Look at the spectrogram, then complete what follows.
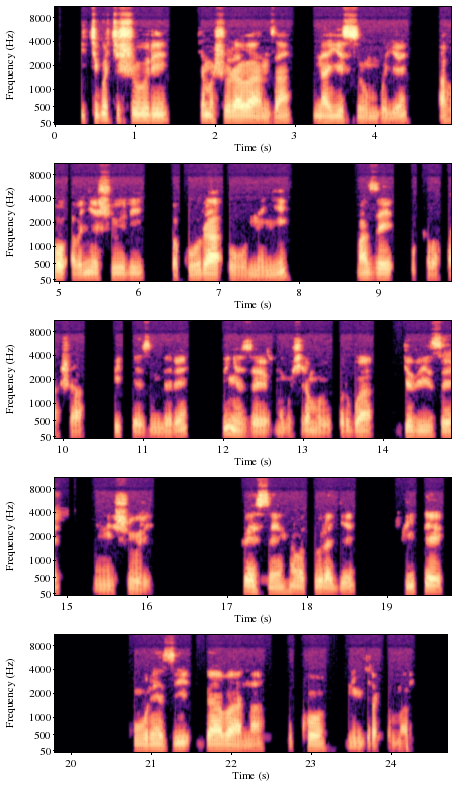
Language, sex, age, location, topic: Kinyarwanda, male, 25-35, Huye, education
